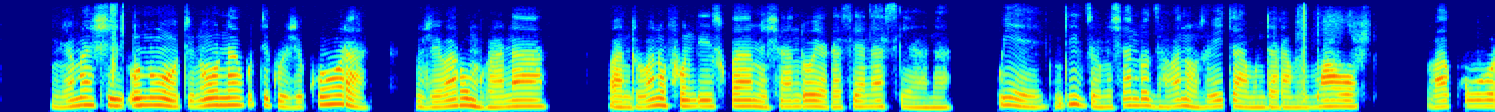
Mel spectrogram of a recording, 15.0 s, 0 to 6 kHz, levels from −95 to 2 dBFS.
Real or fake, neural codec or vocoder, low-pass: real; none; 5.4 kHz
